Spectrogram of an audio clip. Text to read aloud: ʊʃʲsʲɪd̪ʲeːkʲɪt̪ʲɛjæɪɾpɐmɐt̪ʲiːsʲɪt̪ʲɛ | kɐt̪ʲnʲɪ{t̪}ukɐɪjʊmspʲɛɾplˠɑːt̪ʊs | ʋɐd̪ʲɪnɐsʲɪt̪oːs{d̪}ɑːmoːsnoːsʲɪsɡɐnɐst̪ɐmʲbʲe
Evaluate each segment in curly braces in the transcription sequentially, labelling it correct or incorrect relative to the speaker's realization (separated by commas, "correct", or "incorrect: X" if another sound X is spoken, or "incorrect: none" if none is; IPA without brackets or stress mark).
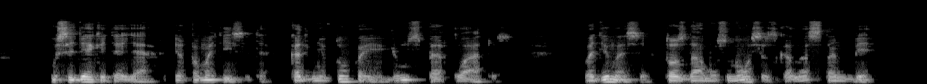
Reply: correct, correct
